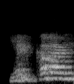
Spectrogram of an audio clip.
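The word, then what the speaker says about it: אחד: ஆனா இந்த எபிரேய மொழியில இந்த ஒருவரே என்று சொல்லக்கூடிய வார்த்தை எக்கார்ட் என்று ப்ரொனவுன்ஸ் பண்ணக்கூடிய எபிரேய வார்த்தை.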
